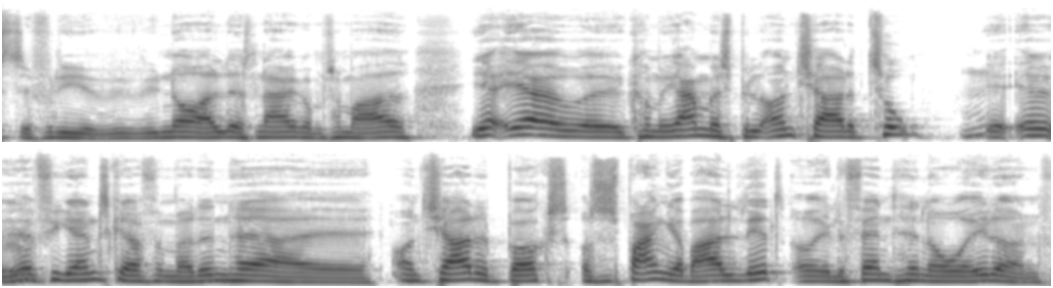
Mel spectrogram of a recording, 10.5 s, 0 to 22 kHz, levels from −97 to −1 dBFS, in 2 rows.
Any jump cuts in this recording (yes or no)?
yes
